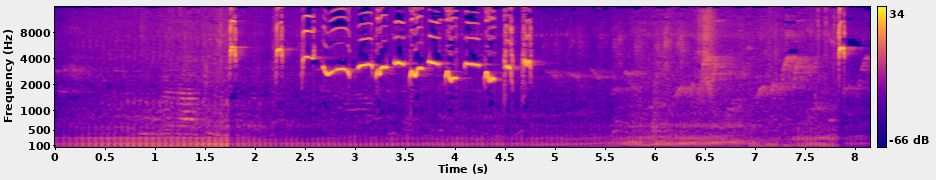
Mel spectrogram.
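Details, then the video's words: Oriental magpie-robin with a full repertoire of fill-in phrases, tail spread in a cobra-like display. A murmur of low voices comes first, then a run of bright, whistled, upslurred notes repeated quickly, then a quieter stretch and a final high note. "PANCINGAN KACER ISIAN FULL BUKA EKOR NGOBRA"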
